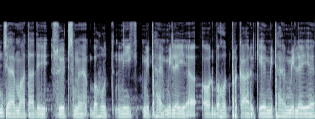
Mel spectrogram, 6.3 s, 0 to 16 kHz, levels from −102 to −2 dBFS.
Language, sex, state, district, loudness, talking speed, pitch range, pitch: Maithili, male, Bihar, Saharsa, -16 LUFS, 160 wpm, 90-95 Hz, 90 Hz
